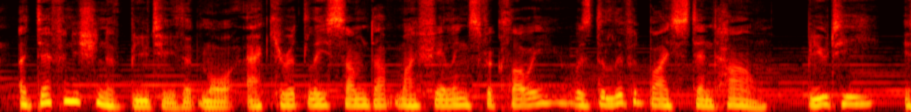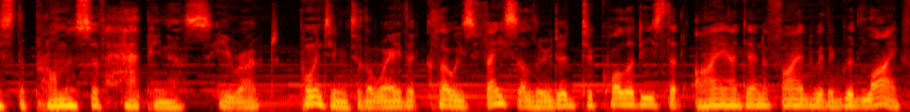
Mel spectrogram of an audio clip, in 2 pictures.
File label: Warm Cal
